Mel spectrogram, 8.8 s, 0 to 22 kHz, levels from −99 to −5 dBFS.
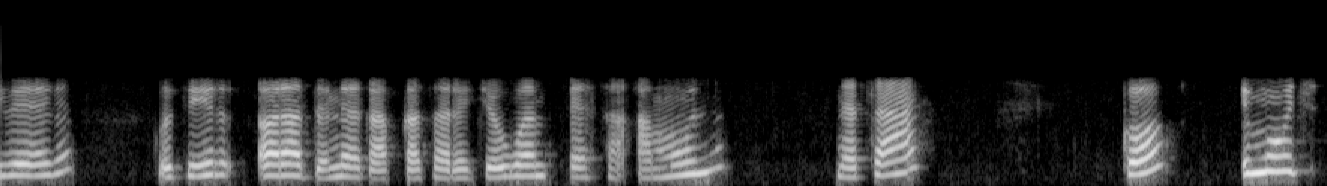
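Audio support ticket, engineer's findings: iLBC codec, whole clip: narrowband speech, band limited to roughly 250 Hz to 3.5 kHz, rough and slightly synthetic, codec damage plainly audible. The rate of 13.33 kbps points to 30 ms frame mode. Each frame is coded standalone, so there is no smearing between frames.

Lost iLBC frames, 3.75 to 3.82 s: a held, buzzy vowel-like tone for about 60 ms, which fits two dropped 30 ms frames concealed by repeating the last pitch cycle. The voice is right again almost at once afterwards, unlike predictive codecs that stay degraded after a loss.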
